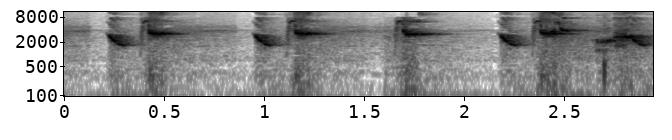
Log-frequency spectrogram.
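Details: Black-winged myna song used as a lure to prompt other birds to sing: harsh, buzzy phrases with bright upper notes, repeated about every three quarters of a second in four bursts.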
